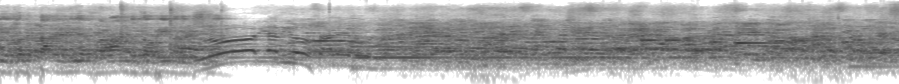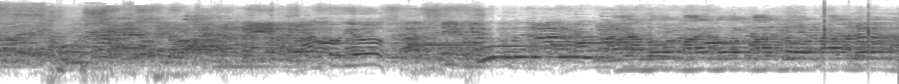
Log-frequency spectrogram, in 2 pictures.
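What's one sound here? A man preaches loudly and passionately through a microphone and loudspeakers.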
